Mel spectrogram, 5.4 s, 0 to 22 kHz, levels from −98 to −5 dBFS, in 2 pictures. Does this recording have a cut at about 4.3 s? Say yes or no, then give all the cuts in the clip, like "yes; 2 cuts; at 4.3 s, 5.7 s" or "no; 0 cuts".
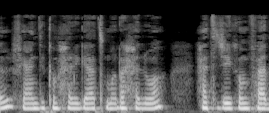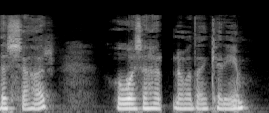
yes; 1 cut; at 4.3 s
